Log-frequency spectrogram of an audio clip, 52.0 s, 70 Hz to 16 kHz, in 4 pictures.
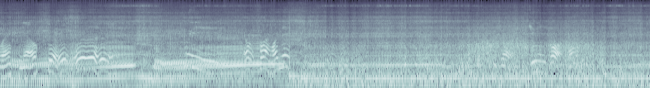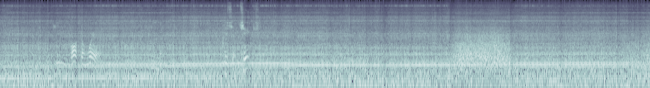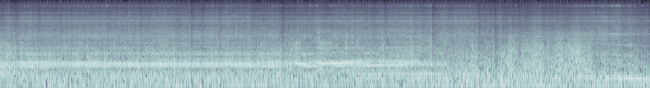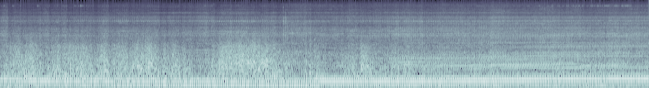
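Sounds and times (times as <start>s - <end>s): motorcycle engine cruising: 0.0s - 51.9s
wind rushing over microphone: 0.0s - 51.9s.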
